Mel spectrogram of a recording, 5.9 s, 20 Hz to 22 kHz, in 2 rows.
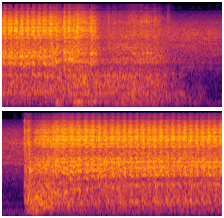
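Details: Bobcat 610 skid steer with Wisconsin engine, sitting since April or May, stalled and won't restart; starter cranks steadily about three turns a second, pauses, cranks again, never catches; owner suspects no spark or carburetor issue after two hours trying.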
